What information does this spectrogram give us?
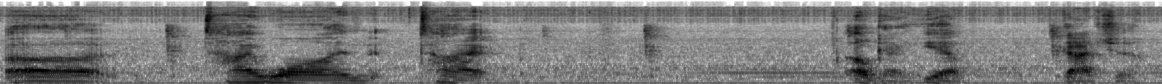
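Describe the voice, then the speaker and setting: Chatting casually on his livestream, this Algerian host reads out viewer comments and shares his views, often restarting and using fillers. He speaks very slowly at a medium pitch with lively intonation, against a noisy background.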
